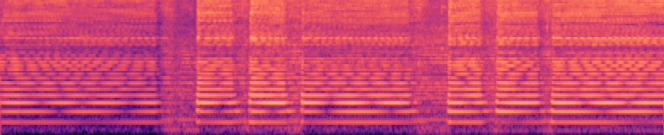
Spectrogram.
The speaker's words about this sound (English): That was her honking the horn with a big smile on her face.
